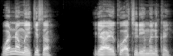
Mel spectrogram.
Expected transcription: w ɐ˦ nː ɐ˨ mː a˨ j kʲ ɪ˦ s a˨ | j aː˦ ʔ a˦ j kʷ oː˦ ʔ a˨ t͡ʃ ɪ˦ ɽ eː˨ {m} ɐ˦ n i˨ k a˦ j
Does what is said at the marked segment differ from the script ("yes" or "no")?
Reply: no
